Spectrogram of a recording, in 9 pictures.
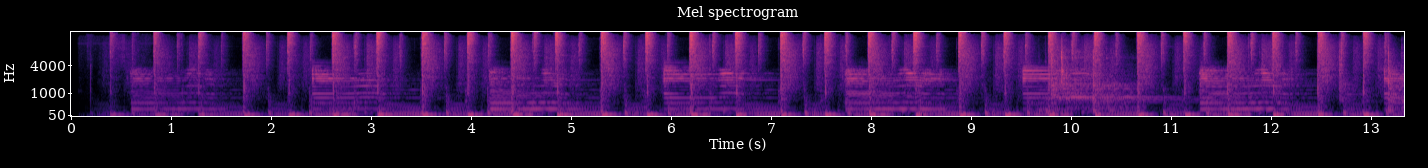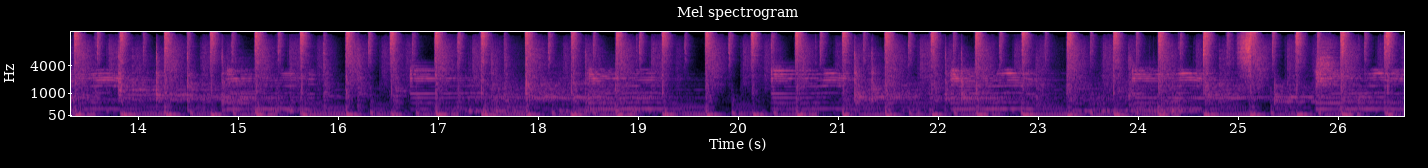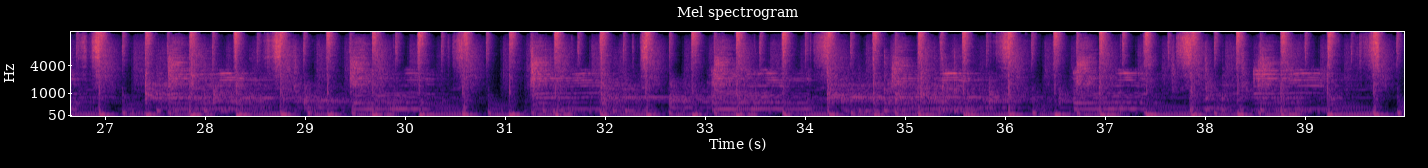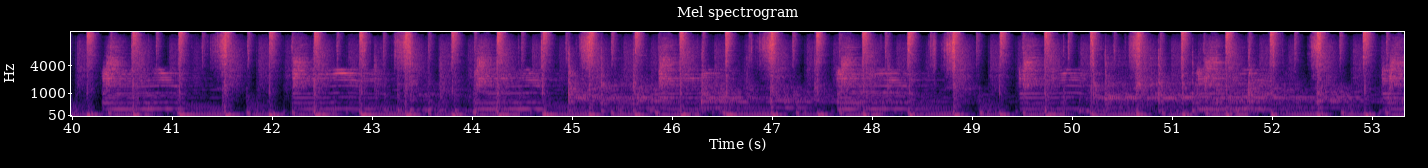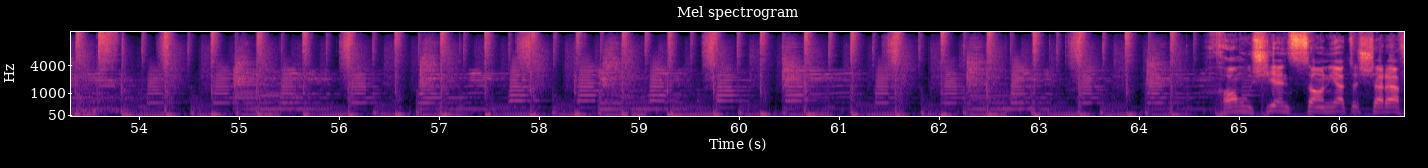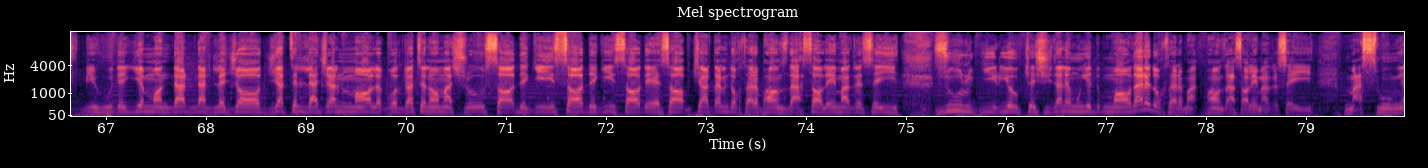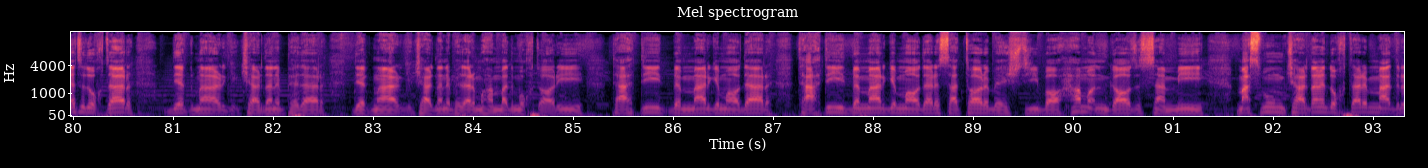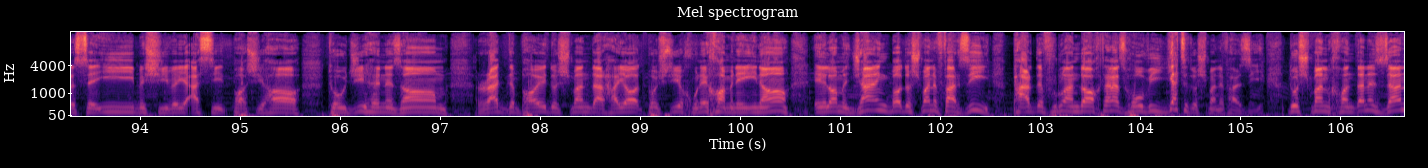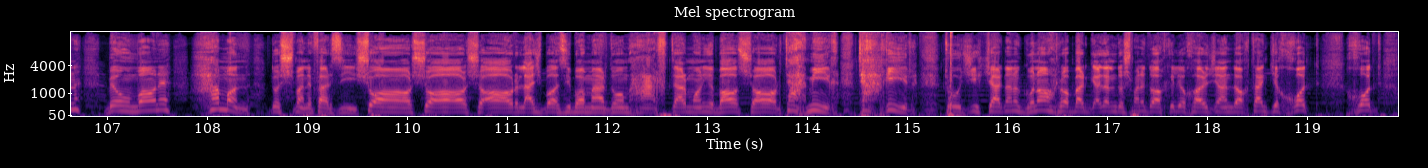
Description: در آخرین برنامه پارادوکس در سال ۱۴۰۱، زنده و مستقیم از استودیوی پخش رادیوفردا در پراگ، با شنوندگان همیشگی پارادوکس همراه بودیم.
